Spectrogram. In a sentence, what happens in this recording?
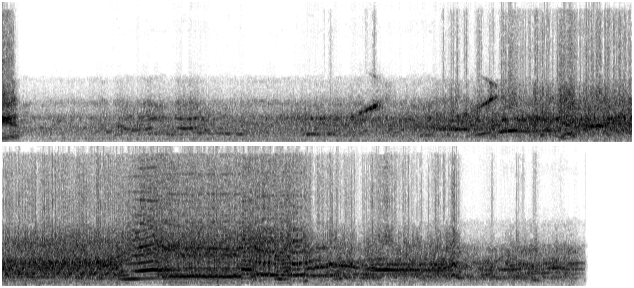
A man makes a sound followed by a screeching and siren while he screams fearfully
